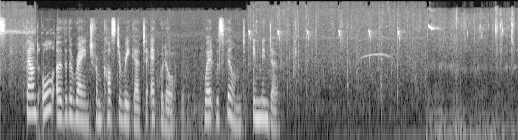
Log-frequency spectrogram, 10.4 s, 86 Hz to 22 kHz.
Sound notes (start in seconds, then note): 4.9 birds chirping; 4.9 rainfall; 8.9 bird's wing flapping; 8.9 birds chirping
